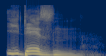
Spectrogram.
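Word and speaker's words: Idåsen: Er heißt Idesen. Idesen? Idesen. Also ein A mit so einem, also so ein, so ein Angström-A. das äh, spricht man, glaube ich, O aus.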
